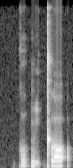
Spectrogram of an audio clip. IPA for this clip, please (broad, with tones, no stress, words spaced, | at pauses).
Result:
ku˥˩k̚mi˨˩t̚kʰlɔ˥˩ʔ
